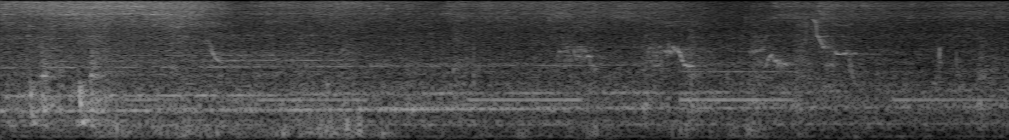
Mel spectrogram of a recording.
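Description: Indian Railways electric multiple unit (EMU) train running along the track. A loud rushing noise eases about a second in, and a steady electric whine continues beneath it.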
